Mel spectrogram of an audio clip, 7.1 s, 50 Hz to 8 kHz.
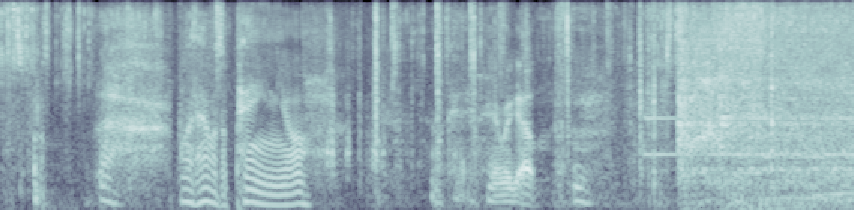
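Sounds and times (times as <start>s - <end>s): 
speech: 0.8s - 2.8s, 3.7s - 5.1s
car engine starting and idling: 4.8s - 7.0s.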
